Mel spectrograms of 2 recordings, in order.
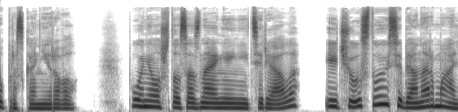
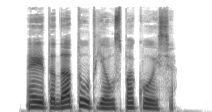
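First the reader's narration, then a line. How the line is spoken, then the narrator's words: Stern. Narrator (Russian): строго сказал Киллиан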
